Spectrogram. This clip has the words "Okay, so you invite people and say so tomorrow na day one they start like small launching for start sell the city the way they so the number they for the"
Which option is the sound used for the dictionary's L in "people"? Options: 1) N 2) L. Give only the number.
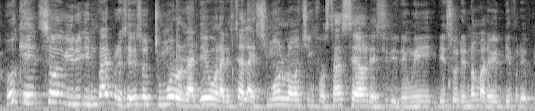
1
